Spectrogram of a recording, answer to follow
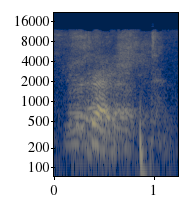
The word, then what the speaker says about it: stretched: Stretched. What's the difference there? Tiptoed. Stretched. This is a D and this is a T. A very interesting aspect of English pronunciation in the past tense.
